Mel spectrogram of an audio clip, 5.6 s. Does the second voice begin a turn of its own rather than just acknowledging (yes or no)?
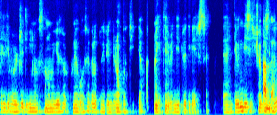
no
